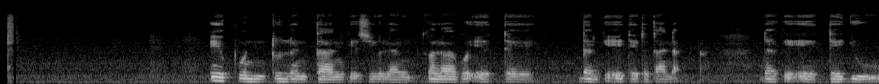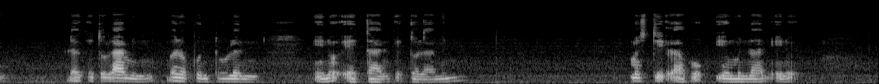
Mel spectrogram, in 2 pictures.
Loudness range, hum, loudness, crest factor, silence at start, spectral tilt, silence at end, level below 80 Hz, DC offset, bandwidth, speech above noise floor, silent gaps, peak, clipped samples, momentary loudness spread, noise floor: 5 LU; none; -25 LUFS; 24 dB; 0.05 s; -5.5 dB/octave; 0.1 s; -60 dBFS; under 0.1%; 11.5 kHz; 25 dB; none; -2 dBFS; under 0.1%; 12 LU; -49 dBFS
